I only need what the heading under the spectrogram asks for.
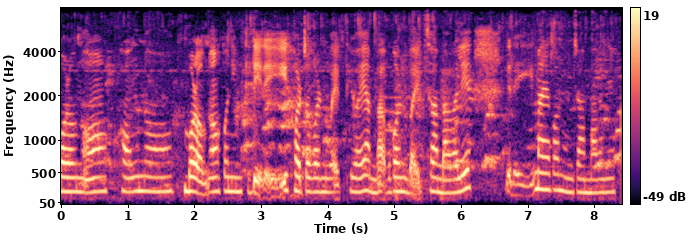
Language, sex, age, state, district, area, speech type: Nepali, female, 18-30, West Bengal, Darjeeling, rural, spontaneous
